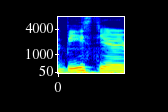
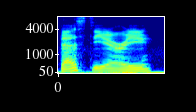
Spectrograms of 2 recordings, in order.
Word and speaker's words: bestiary: the beastiary you know I always pronounced it as beastiary but it's just bestiary but wouldn't beastiary make so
